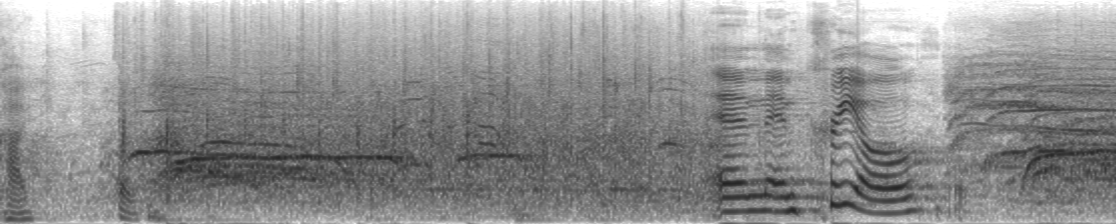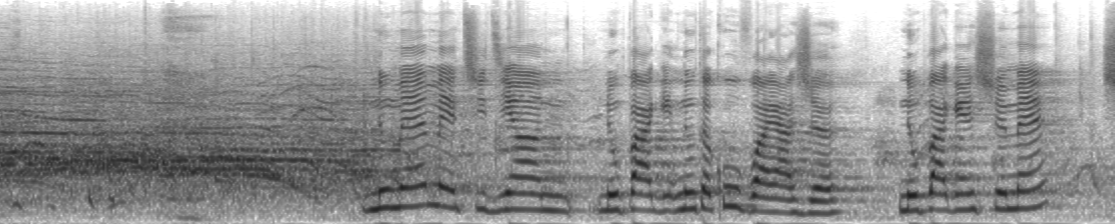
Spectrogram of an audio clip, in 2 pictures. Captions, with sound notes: (audience cheers) - And in Creole. (audience cheers) (speaks in foreign language)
